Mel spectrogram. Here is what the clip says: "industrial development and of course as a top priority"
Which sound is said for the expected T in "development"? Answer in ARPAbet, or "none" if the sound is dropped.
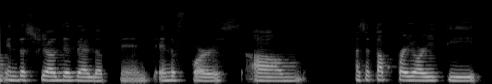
T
